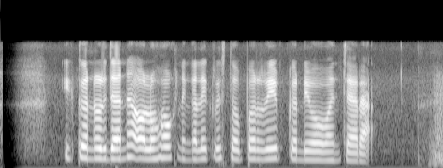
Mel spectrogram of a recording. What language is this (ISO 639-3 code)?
sun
